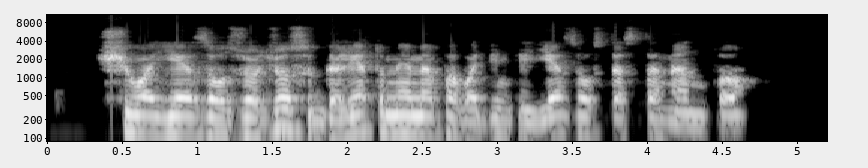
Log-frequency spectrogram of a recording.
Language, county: Lithuanian, Šiauliai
